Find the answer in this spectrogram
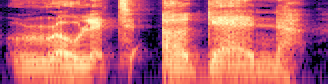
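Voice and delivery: very loud, bellowing dark emperor voice. Retelling what a man on stage said to a screaming crowd: Palpatine voice. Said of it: "in his best Palpatine voice".

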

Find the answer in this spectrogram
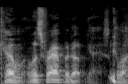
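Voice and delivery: ordinary talk

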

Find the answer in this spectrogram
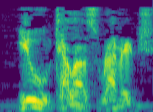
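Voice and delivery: snapped, snapping tone. Megatron, feeling Ravage is making a fool of him, answers him, snapping. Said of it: "he snapped".

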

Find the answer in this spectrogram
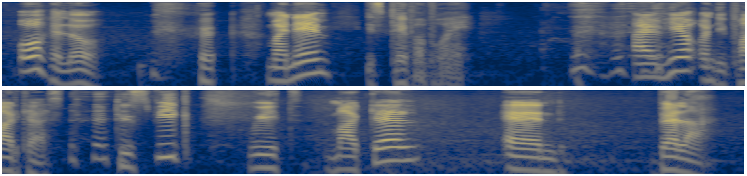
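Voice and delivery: Nigerian-accented English, put-on and laid on heavily. Answering a request to do a nigerian accent: put-on nigerian accent. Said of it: "Can you do Nigerian?".

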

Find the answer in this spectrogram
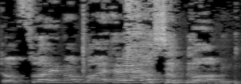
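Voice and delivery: mock shout, laughing, high and loud.

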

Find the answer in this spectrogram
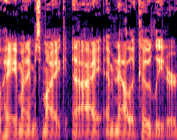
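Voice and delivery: normal talking voice

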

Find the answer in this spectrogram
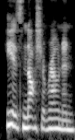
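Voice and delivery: plain

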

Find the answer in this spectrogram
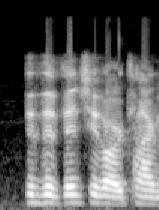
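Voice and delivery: ordinary delivery

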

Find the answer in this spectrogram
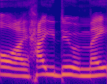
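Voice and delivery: put-on, friendly Australian accent. Describing how nice Trevor is, imitating Trevor's friendly Australian accent. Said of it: "he's like Australian nice".

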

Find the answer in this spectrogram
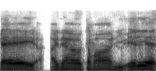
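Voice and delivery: mock eager know-it-all, high, impatient half-yell. During a guessing game, the speaker acts out Ellie's reaction, imitating Ellie screaming. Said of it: "She's screaming at the top of her lungs".

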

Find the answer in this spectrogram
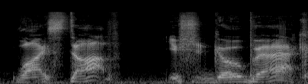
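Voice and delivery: put-on slow, dragged-out, dark, ominous stoner drawl. Playing Fantasy Seth Rogen, urging two recovering characters to return: Seth Rogen voice. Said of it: "an ominous Seth Rogen laugh".

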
